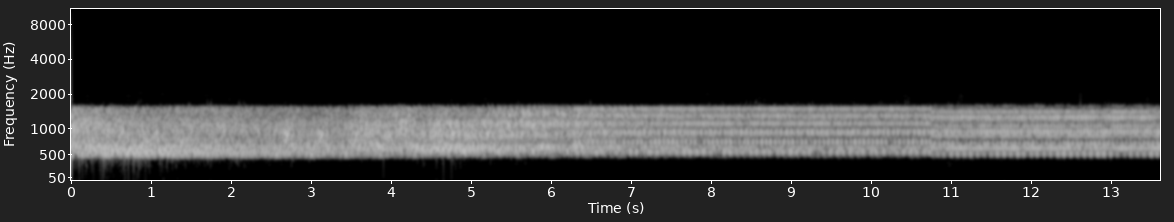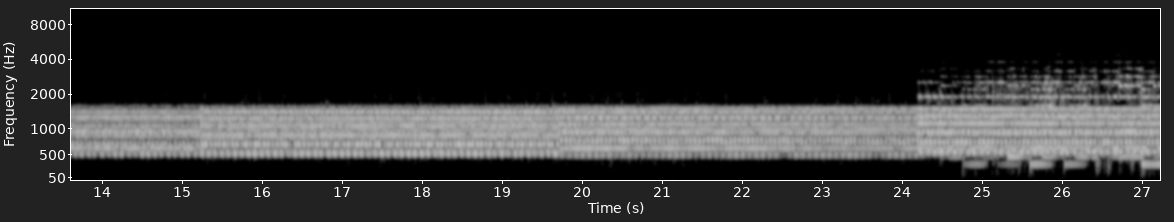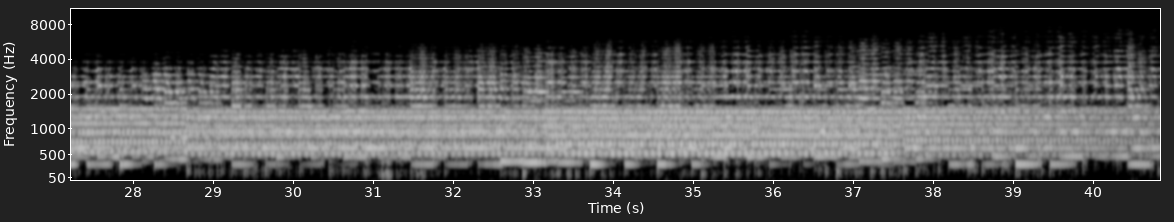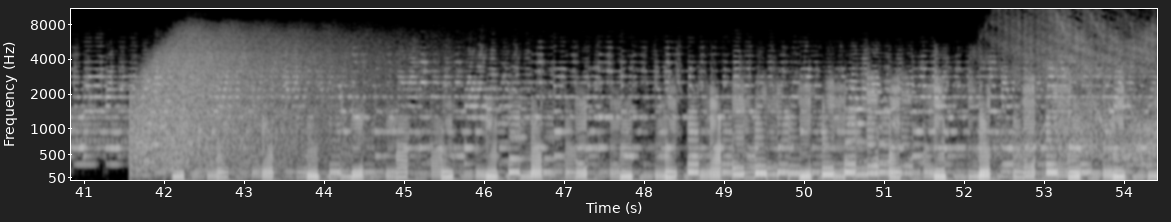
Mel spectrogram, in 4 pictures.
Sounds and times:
Music: 0:05.4 - 0:54.4.

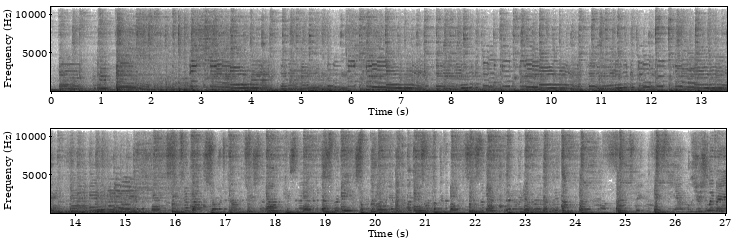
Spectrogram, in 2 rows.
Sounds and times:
Background music: 0:00.0 - 0:27.0.

